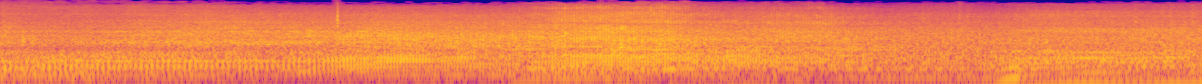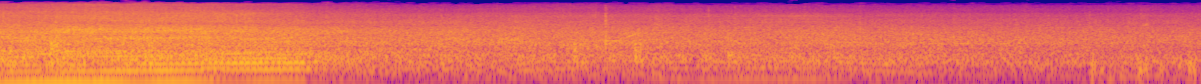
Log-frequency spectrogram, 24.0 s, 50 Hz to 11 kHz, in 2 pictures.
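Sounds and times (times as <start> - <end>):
vehicle passing loudly: 0.0 - 17.6.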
